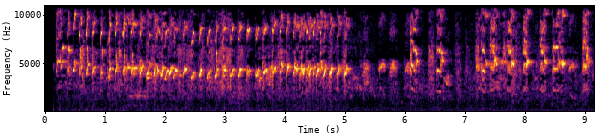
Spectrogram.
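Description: Lovebirds chatter in dense, high-pitched squeaky chirps, several birds overlapping in a rapid, almost continuous stream that turns choppier toward the end.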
